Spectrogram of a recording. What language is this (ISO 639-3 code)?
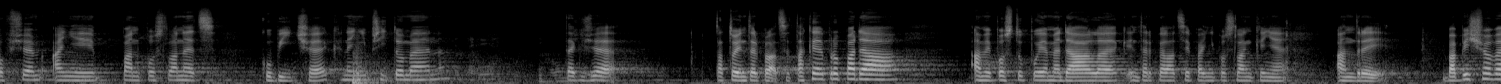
ces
